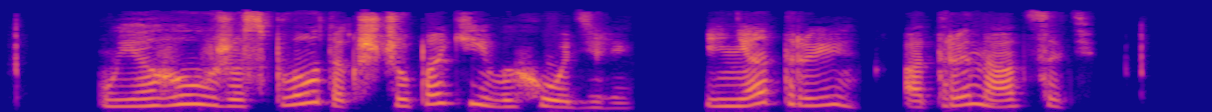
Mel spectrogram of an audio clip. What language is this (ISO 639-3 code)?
bel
